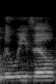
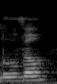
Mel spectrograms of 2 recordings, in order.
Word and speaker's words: Louisville: Good morning, Lauren from Louisville. Louisville. Is that how you say it? Not Louisville, but Louisville. Kind of like Lancaster, PA, Lancaster.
